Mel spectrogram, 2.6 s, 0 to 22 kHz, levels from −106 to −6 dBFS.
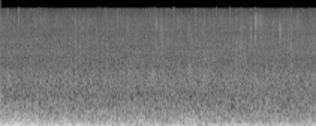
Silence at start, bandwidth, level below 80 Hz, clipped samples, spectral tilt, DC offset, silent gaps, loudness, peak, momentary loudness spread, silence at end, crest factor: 0 s; 17 kHz; -34 dBFS; under 0.1%; -4.5 dB/octave; under 0.1%; none; -34 LUFS; -14 dBFS; 4 LU; 0 s; 16 dB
